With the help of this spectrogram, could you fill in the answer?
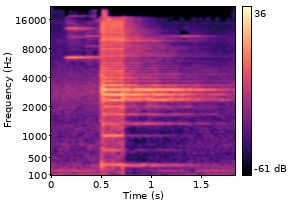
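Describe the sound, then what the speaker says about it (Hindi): A Jawa 42 Bobber motorcycle's single horn sounds once, a loud steady blare lasting about three quarters of a second before fading into a lingering ring, close by with no talk. "काफ़ी लाउड है सिंगल हॉर्न भी।"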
